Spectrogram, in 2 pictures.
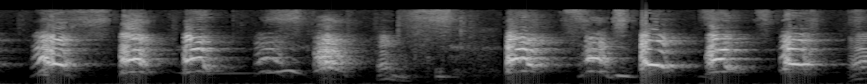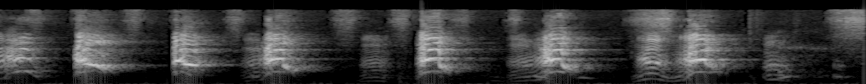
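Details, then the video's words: A Pembroke Welsh corgi attacking a bicycle pump barks nonstop in a fast, steady run of shrill yapping barks, roughly three per second, each sharp and clipped. "Brutal Corgi Attack"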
